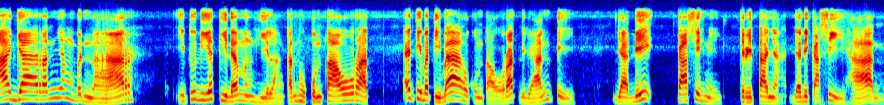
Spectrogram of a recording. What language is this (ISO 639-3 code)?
ind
